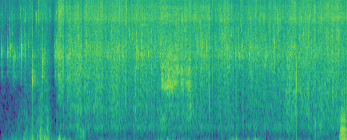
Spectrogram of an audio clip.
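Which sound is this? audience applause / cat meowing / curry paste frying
curry paste frying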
